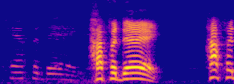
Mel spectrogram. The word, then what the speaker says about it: Hafa Adai: It says it's pronounced half a day.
